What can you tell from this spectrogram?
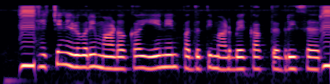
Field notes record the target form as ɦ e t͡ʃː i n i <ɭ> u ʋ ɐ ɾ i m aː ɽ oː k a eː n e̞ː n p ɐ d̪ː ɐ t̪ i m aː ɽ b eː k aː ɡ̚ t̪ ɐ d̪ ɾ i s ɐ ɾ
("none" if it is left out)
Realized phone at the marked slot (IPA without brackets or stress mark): ɭ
